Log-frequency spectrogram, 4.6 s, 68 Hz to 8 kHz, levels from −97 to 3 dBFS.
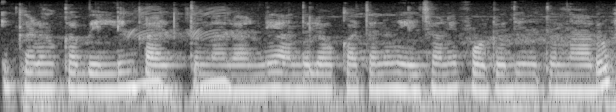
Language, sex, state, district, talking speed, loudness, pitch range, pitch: Telugu, female, Telangana, Karimnagar, 130 wpm, -16 LUFS, 170-180 Hz, 175 Hz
